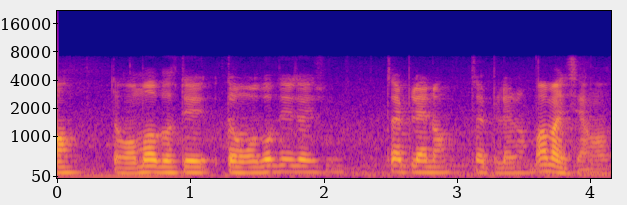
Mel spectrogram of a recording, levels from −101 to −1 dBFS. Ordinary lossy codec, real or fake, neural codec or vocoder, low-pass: none; real; none; 7.2 kHz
